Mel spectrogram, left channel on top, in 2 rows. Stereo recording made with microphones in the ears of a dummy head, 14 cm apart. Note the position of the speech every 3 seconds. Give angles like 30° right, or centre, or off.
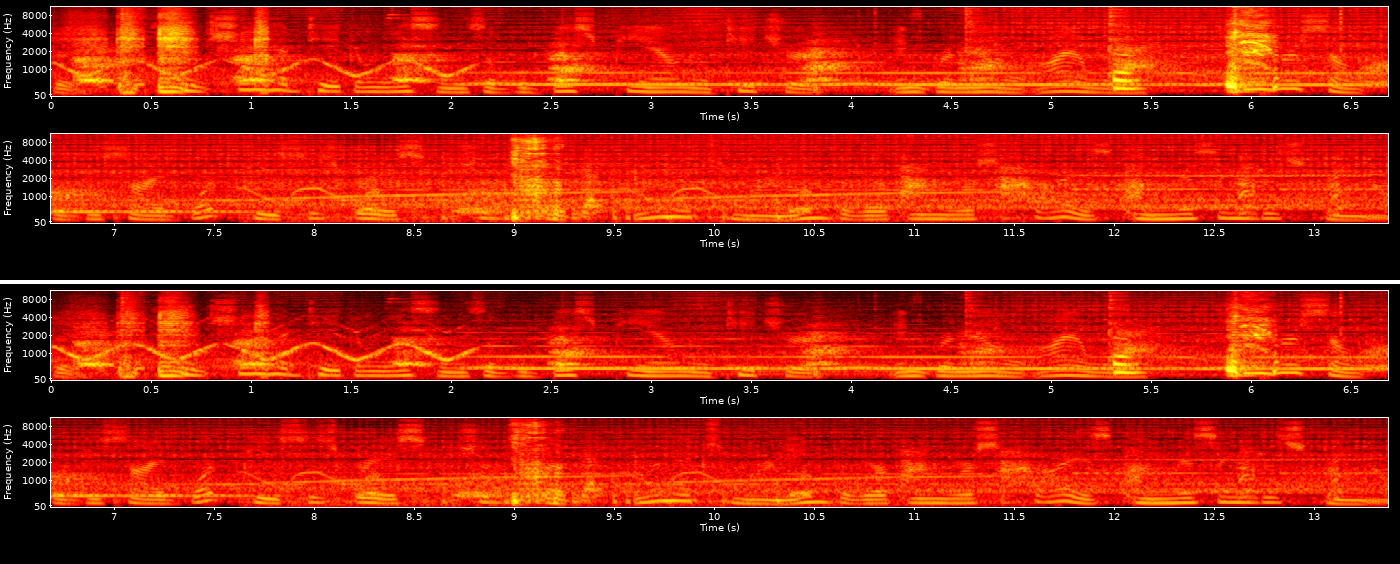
40° left, 30° left, 10° left, 10° right, 20° right.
